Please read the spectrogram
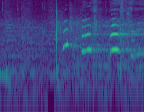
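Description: A click, then three short, high-pitched yips in quick succession, over faint background music.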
